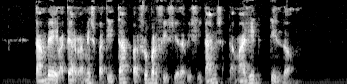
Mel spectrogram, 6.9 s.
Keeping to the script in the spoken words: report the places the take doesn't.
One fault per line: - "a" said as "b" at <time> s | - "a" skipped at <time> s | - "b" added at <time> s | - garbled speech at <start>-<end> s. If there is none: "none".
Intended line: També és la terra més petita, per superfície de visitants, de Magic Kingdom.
- "és" skipped at 1.0 s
